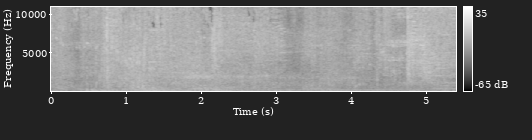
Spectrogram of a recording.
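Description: Magic spells whoosh and crackle in a busy game battle.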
